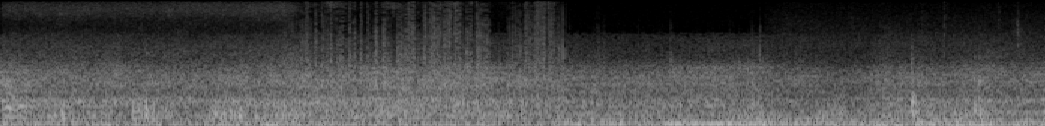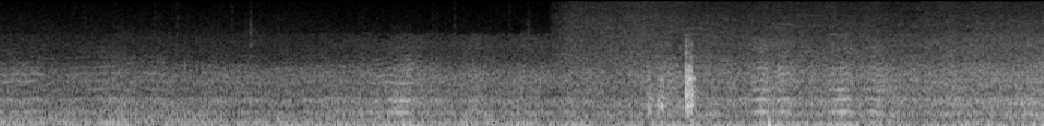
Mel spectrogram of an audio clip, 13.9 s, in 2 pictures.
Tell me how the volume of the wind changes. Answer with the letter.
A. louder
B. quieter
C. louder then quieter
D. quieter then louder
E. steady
B.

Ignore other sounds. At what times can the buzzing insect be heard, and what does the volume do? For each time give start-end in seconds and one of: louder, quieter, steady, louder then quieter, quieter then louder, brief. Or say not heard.
0.0-13.8 louder.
